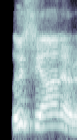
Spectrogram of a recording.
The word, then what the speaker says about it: Luciano: I always say his name wrong, uh, Luciano to come. I had it right. I should have just went with it.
